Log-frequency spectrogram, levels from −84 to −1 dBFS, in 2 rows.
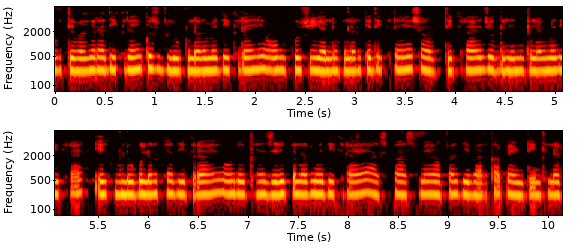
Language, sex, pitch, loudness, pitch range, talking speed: Hindi, female, 235 Hz, -33 LUFS, 230-235 Hz, 305 wpm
